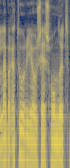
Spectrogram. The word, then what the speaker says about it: Laboratorio 600: De harpiste van Laboratoria, nou zeg ik het weer. Dat komt omdat het gaat over een harpiste, dus dan is het een Laboratorio 600, zo moet ik de naam uitspreken.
